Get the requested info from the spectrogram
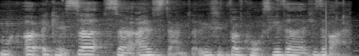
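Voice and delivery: put-on loose, approximate British accent. Describing a forensic character the player walks up to, sort of British accent. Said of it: "he speaks in a sort of British tone".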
